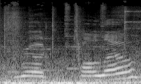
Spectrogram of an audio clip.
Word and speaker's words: Ruotolo: We are doing the Surrender Novena with Father Delindo Ruotoli. I didn't say that right, his last name, but it's precious to me. – I think it's Ruotolo, is that maybe.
